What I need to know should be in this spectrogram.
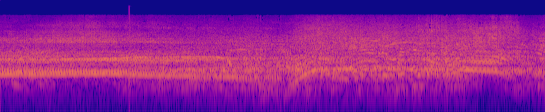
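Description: Tyres screech as a car spins and burns out on the track.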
